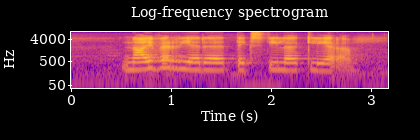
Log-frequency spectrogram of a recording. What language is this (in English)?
Afrikaans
